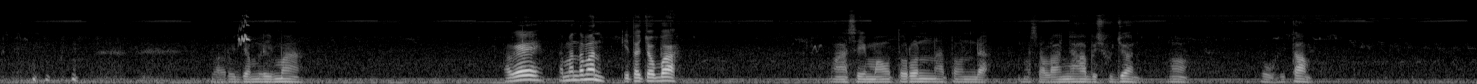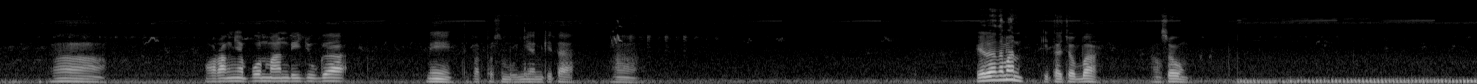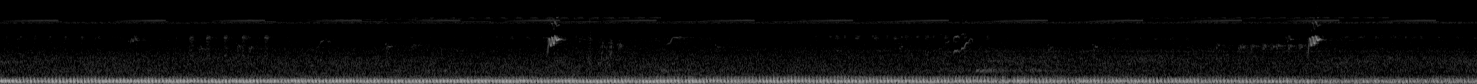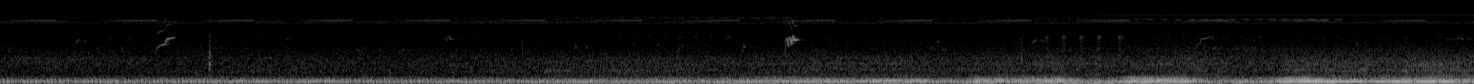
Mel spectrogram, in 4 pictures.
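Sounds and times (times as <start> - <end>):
faint high pulsing whine: 0.0 - 59.0
sharp rising bird chirps: 0.0 - 59.0
steady low drone: 27.1 - 42.6, 47.2 - 59.0.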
